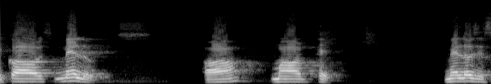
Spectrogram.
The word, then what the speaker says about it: Melos: Melody which he calls Mellows or more pigs Melos is spelled m-e-l-o-s m-e-l-o-s are more p m o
